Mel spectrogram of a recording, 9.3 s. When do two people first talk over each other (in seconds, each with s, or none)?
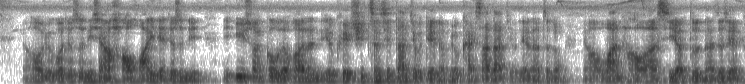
none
